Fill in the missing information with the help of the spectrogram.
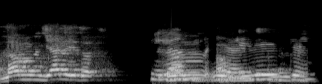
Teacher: फिर यहाँ पे दाल पे कलकला होगा।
